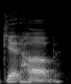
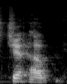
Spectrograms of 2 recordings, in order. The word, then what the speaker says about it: GitHub: but i feel like github no it's jit hub yeah exactly right so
